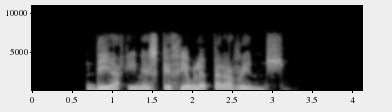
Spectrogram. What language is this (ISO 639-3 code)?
glg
